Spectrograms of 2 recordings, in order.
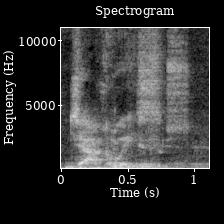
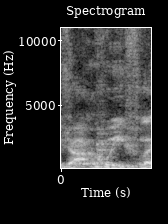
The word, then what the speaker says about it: Jacquees: Jacquees. – Because, you know, like, queef. Like, don't, I hate when people say Jacquees. Like, that's not right.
